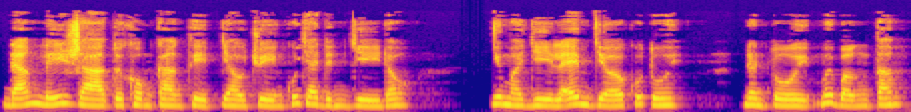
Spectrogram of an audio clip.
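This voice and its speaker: A woman voicing a calm older husband who reassures his family. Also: medium pitch, moderate pace, close to an everyday voice.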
